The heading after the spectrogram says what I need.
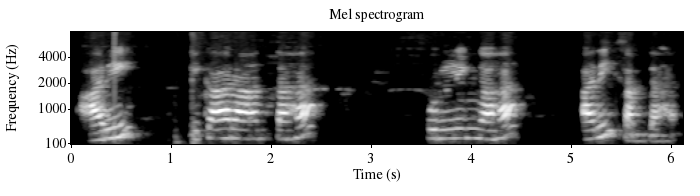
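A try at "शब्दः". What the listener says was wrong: Ari Shabdaha, not Sabdaha. Shabdaha. This is Ari is different from Hari. That is, Hari is Lord Vishnu, this Ari is enemy. When you say it wrongly, the meaning is different. Hari, Ari. Both are different.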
